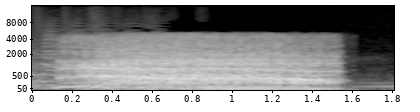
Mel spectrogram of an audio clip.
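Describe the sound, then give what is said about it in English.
A wolfman monster's deep, loud growl swells in and holds steady for about a second and a half, rough and rumbling with a harsh, throaty texture, then cuts off abruptly. No voices. “Something growled. Kyle turned, saw the wolfman crouched at the end of the car.”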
